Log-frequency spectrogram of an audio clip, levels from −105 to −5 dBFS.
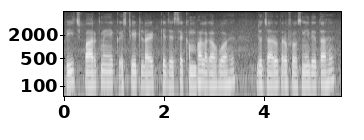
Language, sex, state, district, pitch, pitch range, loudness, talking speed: Hindi, male, Uttar Pradesh, Lucknow, 110 Hz, 110-115 Hz, -20 LUFS, 195 wpm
